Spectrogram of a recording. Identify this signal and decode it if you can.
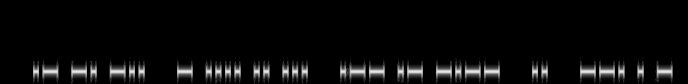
Morse code, heard as a keyed tone, about 25 wpm, 600 Hz. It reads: AND THIS WAY I GET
